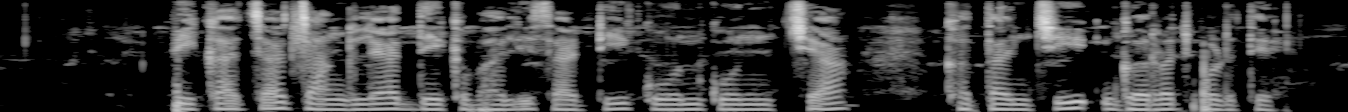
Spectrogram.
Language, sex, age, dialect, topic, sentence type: Marathi, male, 25-30, Varhadi, agriculture, question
